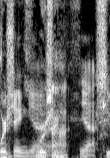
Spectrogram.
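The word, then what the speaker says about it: Wersching: Yeah, Annie, how did you pronounce her last name? Wershing, yeah.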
